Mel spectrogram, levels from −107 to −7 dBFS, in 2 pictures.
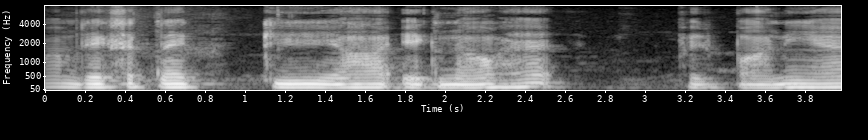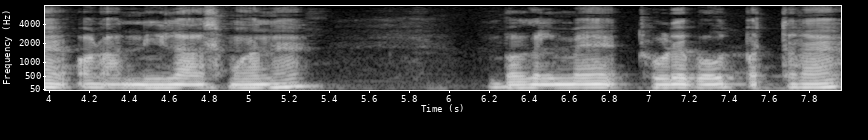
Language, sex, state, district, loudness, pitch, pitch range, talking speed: Hindi, male, Bihar, Lakhisarai, -22 LUFS, 110 Hz, 105-120 Hz, 175 wpm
